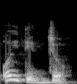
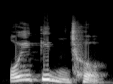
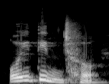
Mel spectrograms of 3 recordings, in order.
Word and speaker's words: ঐতিহ্য: পাচ্ছি এটিকে আমরা বলি ঐতিহ্য কিন্তু শুদ্ধ উচ্চারণ হচ্ছে ঐতিহ্য ঐতিহ্য হ এর সঙ্গে যদি জ ফলা থাকে তাহলে এর উচ্চারণটা হবে জ এবং ঝ এর মিশ্রিত একটি রূপ বা সমন্বিত রূপ এরপর আমরা এটিকে বলি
